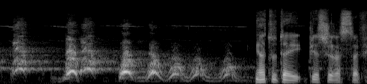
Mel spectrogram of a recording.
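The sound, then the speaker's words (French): Several dogs of former Polish prime minister Włodzimierz Tymoszewicz bark and yelp in quick, overlapping bursts in the courtyard of the old forester's house, fairly loud, with a whining, wavering yowl in between and a denser volley of barks toward the end. “Dans la cour de l'ancienne maison du garde forestier, entouré de ses chiens, l'ancien premier ministre polonais, Włodzimierz Tymoszewicz.”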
